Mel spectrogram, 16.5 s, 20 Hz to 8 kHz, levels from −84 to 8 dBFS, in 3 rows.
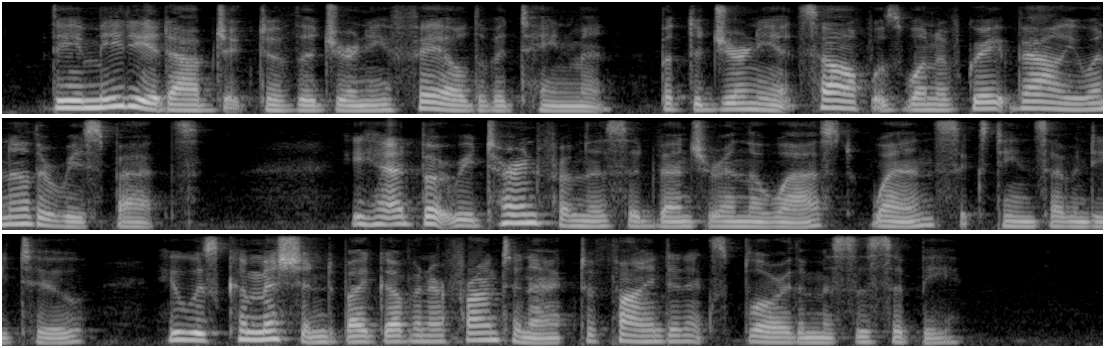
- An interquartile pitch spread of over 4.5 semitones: Yes, average, 5.1 semitones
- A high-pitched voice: No, medium, 145 Hz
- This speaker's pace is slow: No, average, 165 wpm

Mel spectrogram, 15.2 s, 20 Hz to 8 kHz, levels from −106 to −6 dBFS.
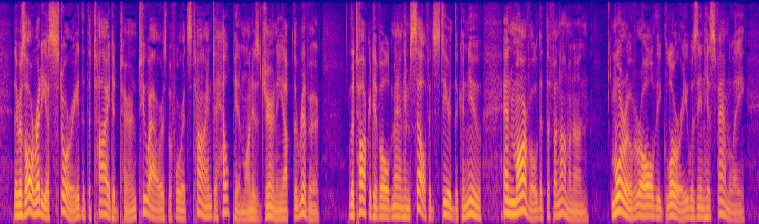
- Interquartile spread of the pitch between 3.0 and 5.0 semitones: No, wide, 5.6 semitones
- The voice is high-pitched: No, low, 125 Hz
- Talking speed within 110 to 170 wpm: No, average, 185 wpm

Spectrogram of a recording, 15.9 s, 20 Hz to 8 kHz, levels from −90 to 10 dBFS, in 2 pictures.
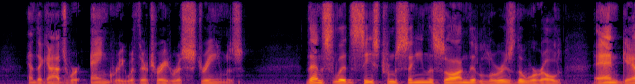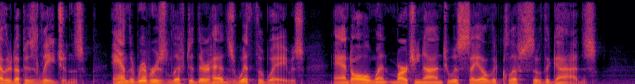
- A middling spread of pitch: No, wide, 6.0 semitones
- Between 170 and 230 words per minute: Yes, average, 180 wpm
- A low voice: Yes, low, 100 Hz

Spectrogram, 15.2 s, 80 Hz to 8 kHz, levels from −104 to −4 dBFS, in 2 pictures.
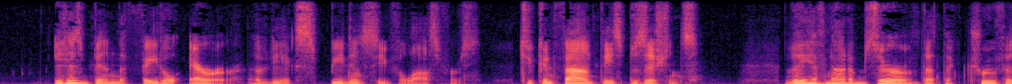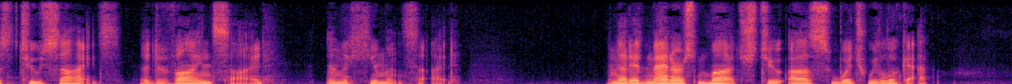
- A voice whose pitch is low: Yes, low, 125 Hz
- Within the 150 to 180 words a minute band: Yes, average, 165 wpm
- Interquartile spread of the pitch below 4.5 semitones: No, average, 4.9 semitones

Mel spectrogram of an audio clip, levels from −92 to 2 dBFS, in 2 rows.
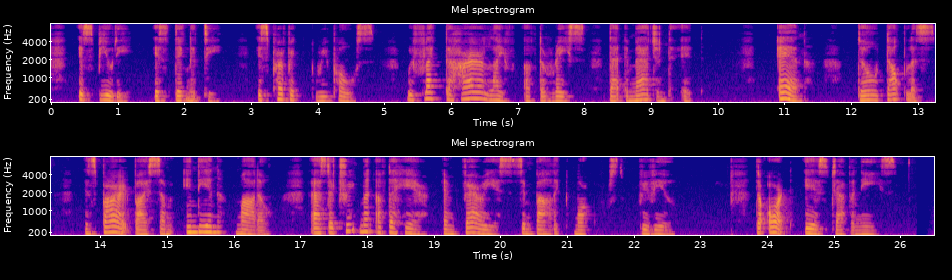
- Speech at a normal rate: No, slow, 90 wpm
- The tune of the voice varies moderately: Yes, average, 4.1 semitones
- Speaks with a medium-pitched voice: Yes, medium, 155 Hz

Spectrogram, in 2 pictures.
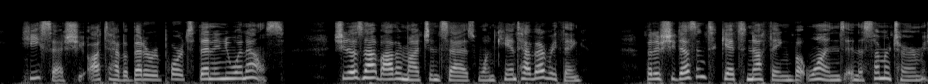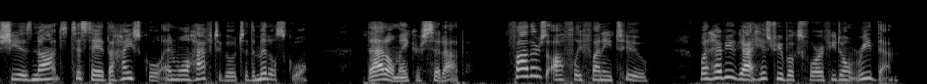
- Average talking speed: No, fast, 245 wpm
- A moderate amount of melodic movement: Yes, average, 4.3 semitones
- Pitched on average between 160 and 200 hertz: No, high, 230 Hz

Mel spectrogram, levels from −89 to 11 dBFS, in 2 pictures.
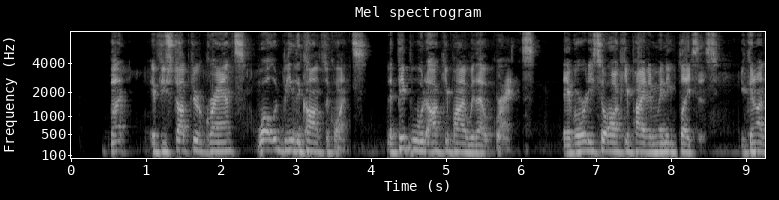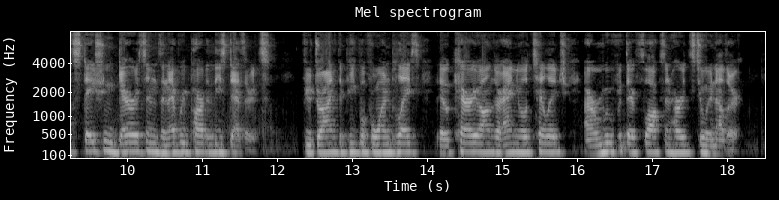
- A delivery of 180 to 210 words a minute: Yes, average, 190 wpm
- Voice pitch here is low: No, medium, 150 Hz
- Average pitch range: No, narrow, 1.8 semitones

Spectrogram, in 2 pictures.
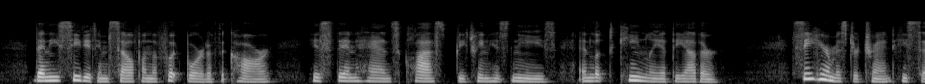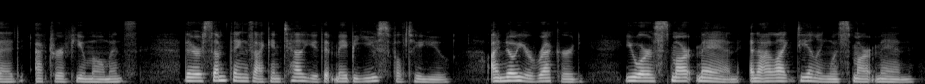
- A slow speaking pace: No, fast, 205 wpm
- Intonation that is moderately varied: Yes, average, 3.6 semitones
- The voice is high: No, medium, 140 Hz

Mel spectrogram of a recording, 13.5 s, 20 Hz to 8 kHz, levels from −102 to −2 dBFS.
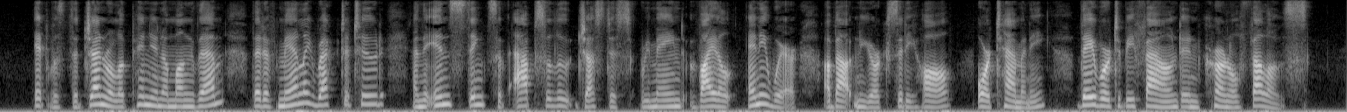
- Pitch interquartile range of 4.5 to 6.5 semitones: No, average, 4.0 semitones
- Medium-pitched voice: Yes, medium, 180 Hz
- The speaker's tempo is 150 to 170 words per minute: Yes, average, 155 wpm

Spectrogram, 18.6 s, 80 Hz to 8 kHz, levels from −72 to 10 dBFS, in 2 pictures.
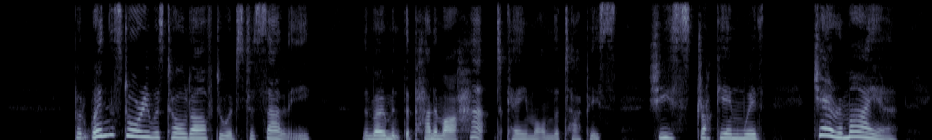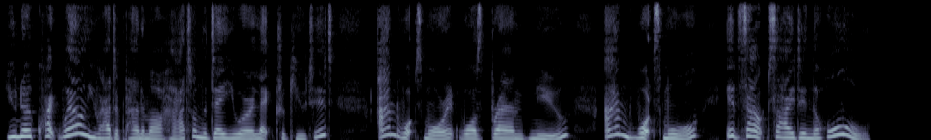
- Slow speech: No, average, 170 wpm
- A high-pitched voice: Yes, high, 230 Hz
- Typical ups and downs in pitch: No, wide, 6.2 semitones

